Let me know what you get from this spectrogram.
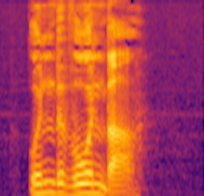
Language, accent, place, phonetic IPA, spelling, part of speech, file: German, Germany, Berlin, [ʊnbəˈvoːnbaːɐ̯], unbewohnbar, adjective, De-unbewohnbar.ogg
- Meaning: uninhabitable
